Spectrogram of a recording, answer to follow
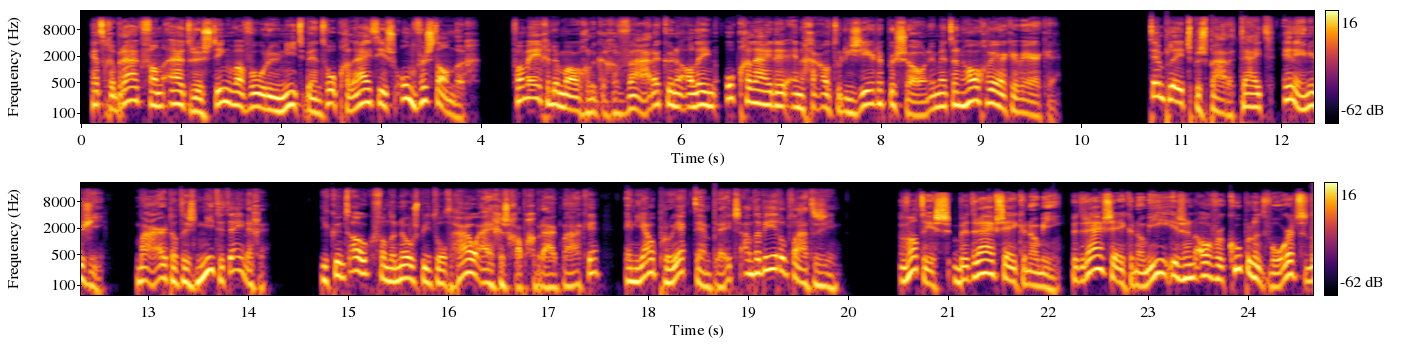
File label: male dutch voice over talent narrative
